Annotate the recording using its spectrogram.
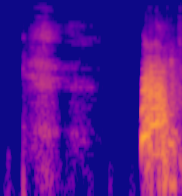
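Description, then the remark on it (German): A single loud sneeze: a soft breathy intake first, then a brief pause and a sharp, forceful burst. “Gesundheit.”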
